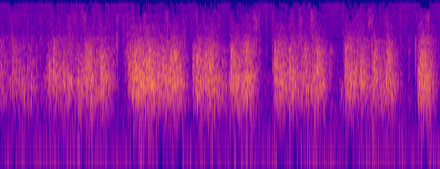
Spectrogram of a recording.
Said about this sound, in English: Well, ladies and gentlemen, that was a Class A applause from the Boy Scouts in our audience here tonight. And they give that only for Class A things. They didn't mean that for me. That was for our team tonight, I know.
